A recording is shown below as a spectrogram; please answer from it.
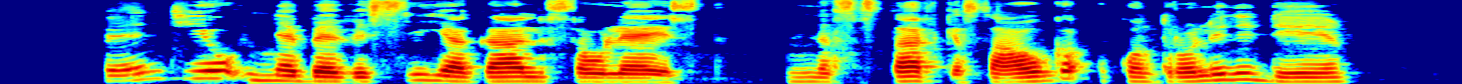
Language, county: Lithuanian, Telšiai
